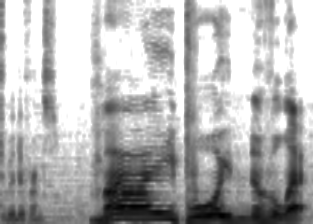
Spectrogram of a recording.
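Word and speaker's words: Neuvillette: My boy Novlet, or Niet, I should say, because that's how he's pronounced in French.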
